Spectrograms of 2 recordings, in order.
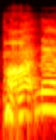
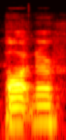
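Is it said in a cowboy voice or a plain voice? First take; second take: cowboy; plain. First: It is said in a drawling cowboy voice. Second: It is said in a plain, non-cowboy voice.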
